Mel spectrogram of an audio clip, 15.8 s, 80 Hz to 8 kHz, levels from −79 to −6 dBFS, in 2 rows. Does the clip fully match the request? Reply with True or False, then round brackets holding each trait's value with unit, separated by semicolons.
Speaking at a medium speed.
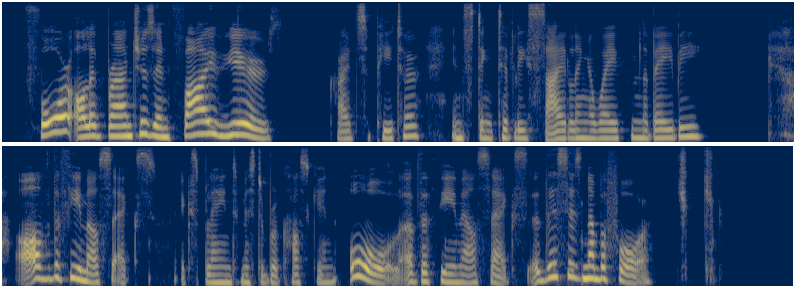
False (120 wpm)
